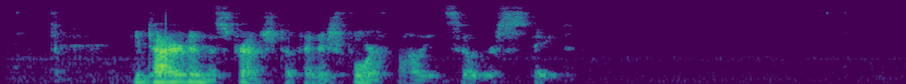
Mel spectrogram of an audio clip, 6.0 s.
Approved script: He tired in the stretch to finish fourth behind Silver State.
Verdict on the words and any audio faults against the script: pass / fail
pass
